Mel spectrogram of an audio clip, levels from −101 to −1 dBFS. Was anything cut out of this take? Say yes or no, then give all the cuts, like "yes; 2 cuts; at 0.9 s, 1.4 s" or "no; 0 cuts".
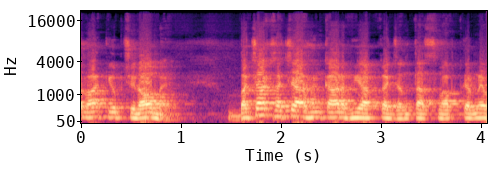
no; 0 cuts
